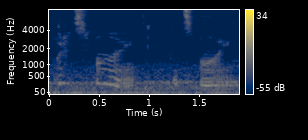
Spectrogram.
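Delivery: hushed, resigned to yourself; whispering. Real, not acted. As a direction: breathe it out softly. Resigned quiet reassurance to self.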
